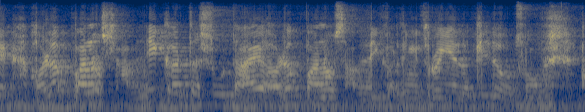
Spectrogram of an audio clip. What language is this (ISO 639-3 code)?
guj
